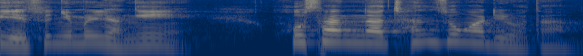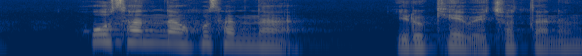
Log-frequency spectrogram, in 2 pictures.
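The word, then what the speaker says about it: הושענא: 그래서 그 예수님을 향해 호산나 찬송하리로다. 호산나 호산나 이렇게 외쳤다는 거죠. 어, 호산나의 히브리어 발음은 호아나입니다. 호슈아나.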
